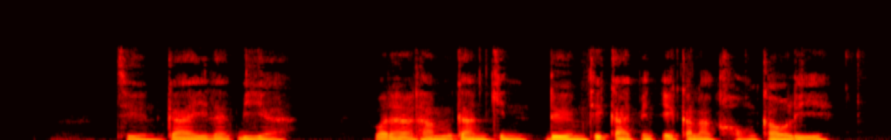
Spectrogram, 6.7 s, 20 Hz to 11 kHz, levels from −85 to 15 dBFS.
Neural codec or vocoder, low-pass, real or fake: none; 7.2 kHz; real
